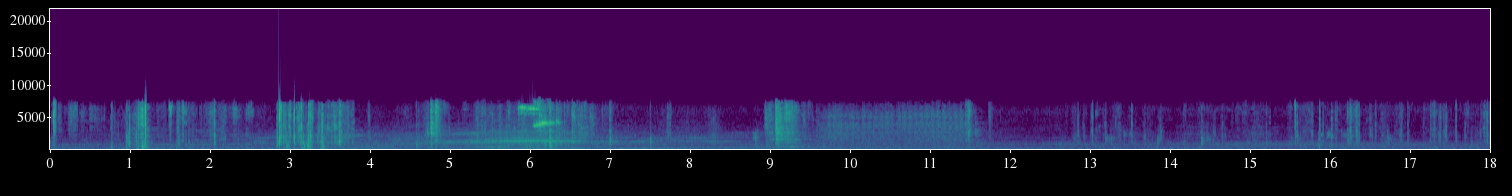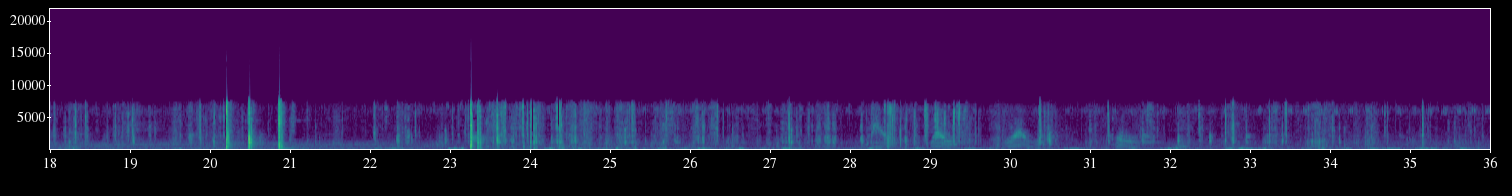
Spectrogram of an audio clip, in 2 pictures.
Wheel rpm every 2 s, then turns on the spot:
0, 0, 0, 0, 0, 0, 0, 0, 0, 0, 0, 0, 0, 0, 0, 0, 0, 0.
none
